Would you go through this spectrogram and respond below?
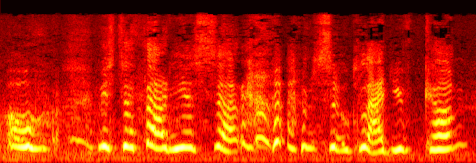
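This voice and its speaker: A woman's voice: very high voice, unhurried, a little mellow, slight background noise. An actress playing a distraught, deferential household servant woman, tearful in a radio drama. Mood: tearful, frantic. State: crying, distressed.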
